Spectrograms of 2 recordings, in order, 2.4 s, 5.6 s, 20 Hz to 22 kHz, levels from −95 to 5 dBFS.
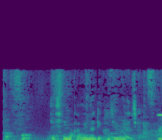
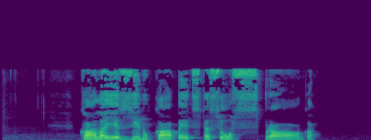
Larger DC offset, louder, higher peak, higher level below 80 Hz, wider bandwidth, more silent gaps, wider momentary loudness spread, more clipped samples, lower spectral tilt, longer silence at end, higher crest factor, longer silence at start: neither; second, -29 LUFS vs -24 LUFS; second, -14 dBFS vs -6 dBFS; first, -60 dBFS vs -74 dBFS; about the same, 11.5 kHz vs 12 kHz; neither; about the same, 9 LU vs 10 LU; neither; first, -4.5 dB/octave vs -2.5 dB/octave; second, 0 s vs 0.9 s; about the same, 16 dB vs 20 dB; second, 0.05 s vs 1.2 s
